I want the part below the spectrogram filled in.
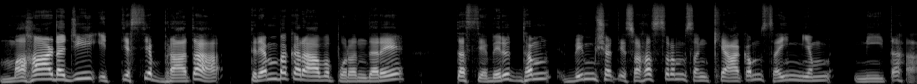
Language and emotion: Sanskrit, neutral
